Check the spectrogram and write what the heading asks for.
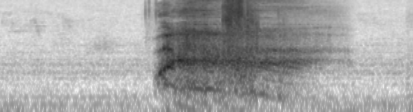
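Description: A man's loud, breathy straining grunt as he flexes his legs, with his denim jeans ripping apart. It starts suddenly about a second and a half in and fades out over about two seconds.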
